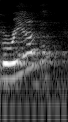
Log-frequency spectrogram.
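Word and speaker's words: birria: Berea? Berea. Berea. Berea. Yes. No. The R wrong. Berea taco. No. Why you say it like that? You stretching it.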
